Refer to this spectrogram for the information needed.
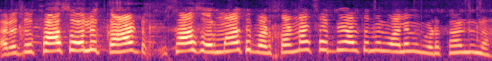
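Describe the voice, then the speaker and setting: A woman's raised, projected voice at a moderate pace. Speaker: vlogger. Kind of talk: casual vlog narration. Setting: outdoors in fields.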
